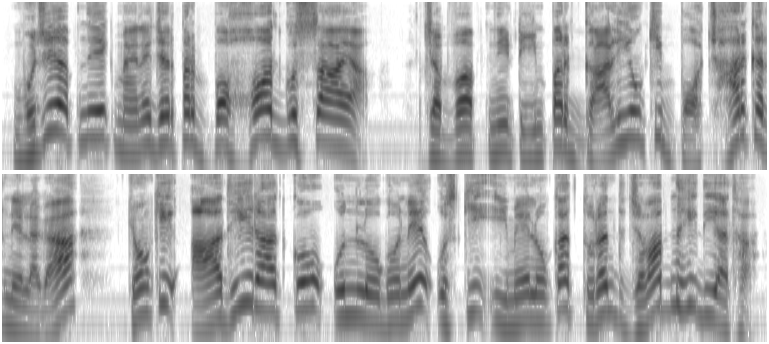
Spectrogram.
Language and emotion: Hindi, angry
